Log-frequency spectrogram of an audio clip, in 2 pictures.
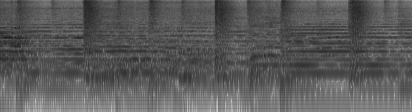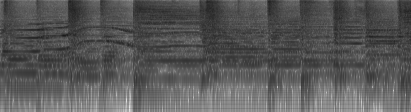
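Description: Live country-rock band playing an instrumental passage: electric and acoustic guitars, bass, fiddle and pedal steel over a steady drum beat. About six seconds in, one note bends up and back down.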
